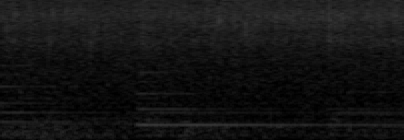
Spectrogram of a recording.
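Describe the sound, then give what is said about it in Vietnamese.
Heavy rain falling in a steady, dense hiss of drops on a surface, loud and unbroken throughout with no voices. “Ôi, mưa như thế này làm sao đi được?”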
